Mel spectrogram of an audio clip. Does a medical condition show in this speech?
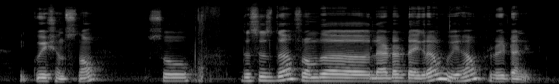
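No.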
